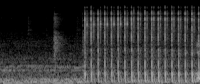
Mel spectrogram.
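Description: Radial shockwave therapy handpiece with a D20-S head firing against a block of raw beef. Just under a second in it starts a rapid, even train of sharp clicks, about fifteen a second, matching its 15 Hz pulse setting.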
